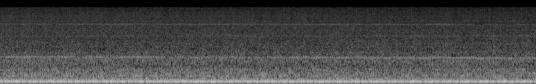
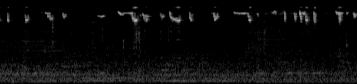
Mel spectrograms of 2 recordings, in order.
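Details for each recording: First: 2003 GMC Sierra SLE 4.8 L V8 at idle after fitting a used remanufactured 105 A junkyard alternator: smooth, even drone with a faint steady whine; dash reads 14 V, no battery light, 13.2–14.2 V measured, charging normally. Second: Original alternator removed from a 2003 GMC Sierra SLE 4.8 L, spun by hand: sharp high squeaks in quick uneven bursts from inside, with no play in the pulley; judged to have failed.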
